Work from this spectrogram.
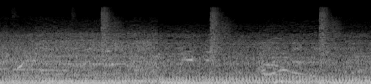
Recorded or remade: recorded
